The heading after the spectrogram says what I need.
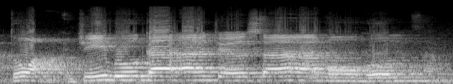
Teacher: ka pendek digabung langsung ke a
